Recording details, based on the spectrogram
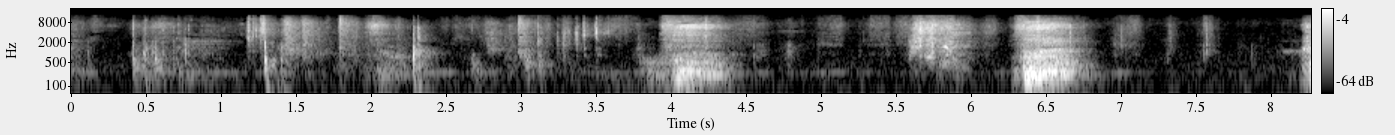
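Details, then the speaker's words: Pet dog with an unexplained chronic cough heard in the background of a home recording. "sorry if you hear that noise that is my dog he's had a chronic cough that we can't seem to figure out what's going on with"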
